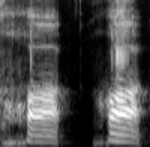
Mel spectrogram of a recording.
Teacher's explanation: آواز جو ہے نا ہمارے حلق کے سب سے اوپر والے حصے سے آئے گی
